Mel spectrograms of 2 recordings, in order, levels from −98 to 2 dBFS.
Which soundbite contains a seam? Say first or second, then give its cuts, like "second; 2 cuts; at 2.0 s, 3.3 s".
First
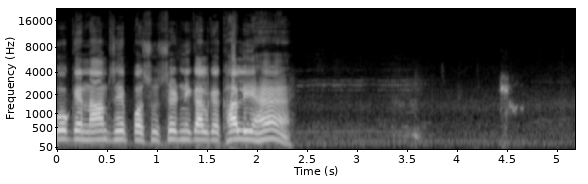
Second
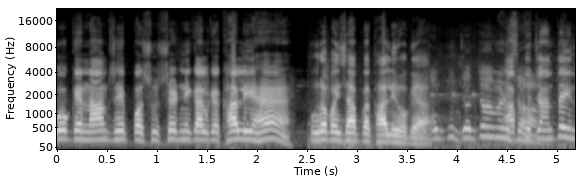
second; 1 cut; at 2.5 s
